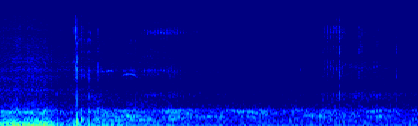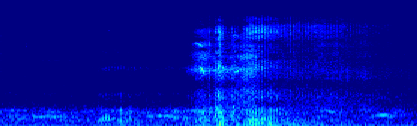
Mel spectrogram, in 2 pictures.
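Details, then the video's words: A cat purrs and snores while asleep, giving a soft, even low rumble throughout, a louder breathy rasp near the end, and otherwise still, quiet surroundings. "Cat Purring Snoring"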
